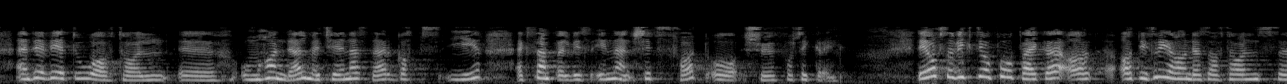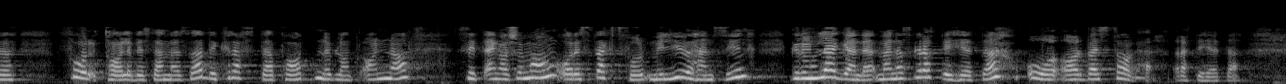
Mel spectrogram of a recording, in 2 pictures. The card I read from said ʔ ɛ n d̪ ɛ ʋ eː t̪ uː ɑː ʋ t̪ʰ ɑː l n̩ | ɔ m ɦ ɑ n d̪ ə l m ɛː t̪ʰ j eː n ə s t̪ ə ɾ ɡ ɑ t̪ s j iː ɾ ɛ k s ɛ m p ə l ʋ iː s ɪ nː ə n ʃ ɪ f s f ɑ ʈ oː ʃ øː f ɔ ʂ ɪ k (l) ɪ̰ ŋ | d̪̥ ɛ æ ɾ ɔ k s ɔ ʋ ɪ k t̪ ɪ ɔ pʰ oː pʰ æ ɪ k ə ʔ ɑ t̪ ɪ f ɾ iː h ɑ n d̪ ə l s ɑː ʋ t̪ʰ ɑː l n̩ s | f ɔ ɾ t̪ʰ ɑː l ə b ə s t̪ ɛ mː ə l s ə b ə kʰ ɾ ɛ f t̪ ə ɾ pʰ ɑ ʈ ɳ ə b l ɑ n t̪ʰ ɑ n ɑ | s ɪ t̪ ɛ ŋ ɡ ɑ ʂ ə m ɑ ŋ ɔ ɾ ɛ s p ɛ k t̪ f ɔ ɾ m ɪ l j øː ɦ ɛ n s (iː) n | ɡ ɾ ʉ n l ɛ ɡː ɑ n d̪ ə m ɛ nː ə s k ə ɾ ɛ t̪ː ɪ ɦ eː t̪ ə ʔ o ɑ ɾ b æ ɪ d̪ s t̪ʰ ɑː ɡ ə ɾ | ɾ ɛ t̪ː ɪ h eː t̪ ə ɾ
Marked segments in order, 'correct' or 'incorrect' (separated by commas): incorrect, incorrect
